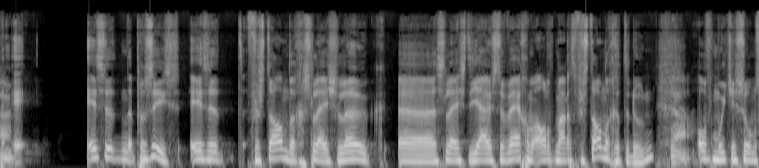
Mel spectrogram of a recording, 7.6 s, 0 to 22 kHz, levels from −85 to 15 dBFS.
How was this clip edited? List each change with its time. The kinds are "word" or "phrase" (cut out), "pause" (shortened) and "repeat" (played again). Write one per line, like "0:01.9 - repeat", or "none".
0:02.5 - word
